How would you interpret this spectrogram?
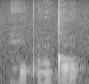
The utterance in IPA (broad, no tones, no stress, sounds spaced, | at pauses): ɦ e pʼ æ̃ ǃ ɛ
